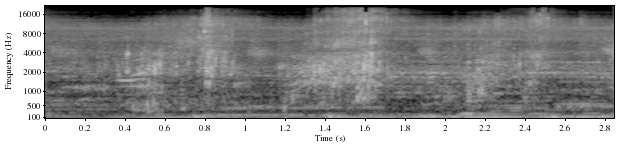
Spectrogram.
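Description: Rainwater splashes and sloshes on the ground at a school during rain, short irregular splats and trickles close by at low level.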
